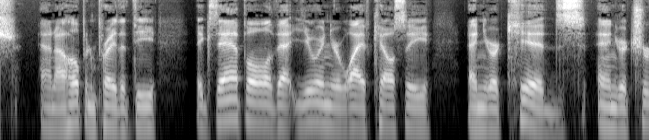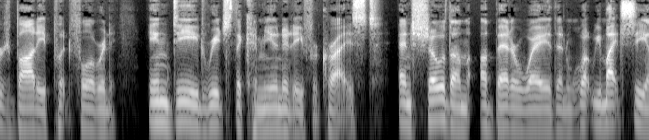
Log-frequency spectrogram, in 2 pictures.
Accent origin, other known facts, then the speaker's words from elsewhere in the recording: United States; you're an African-American and I'm American-born Chinese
